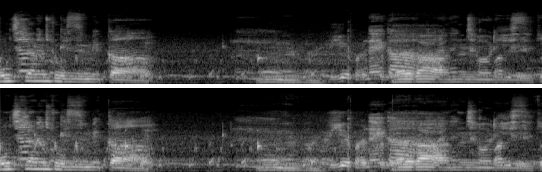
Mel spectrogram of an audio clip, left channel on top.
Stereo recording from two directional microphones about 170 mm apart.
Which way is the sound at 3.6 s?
15° right (ahead or behind).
